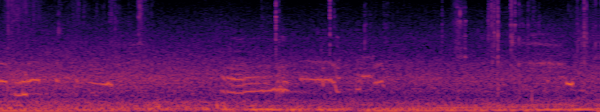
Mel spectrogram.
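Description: Hens making soft, drawn-out wavering calls: one right at the start and a few more about two to three and a half seconds in.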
